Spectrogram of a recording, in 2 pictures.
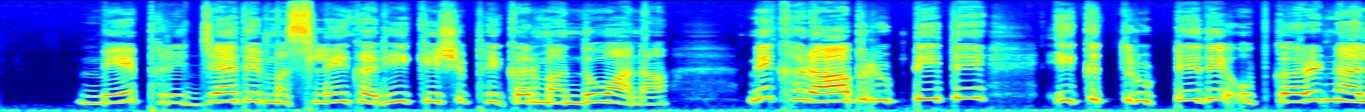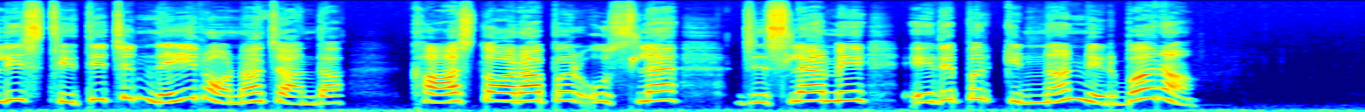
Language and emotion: Dogri, fearful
